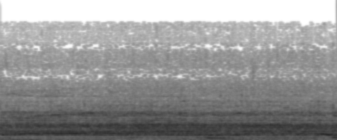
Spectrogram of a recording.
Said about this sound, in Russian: Там овация непрекращающаяся, зал просто соплями исходит, ну, в смысле, радость большая.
